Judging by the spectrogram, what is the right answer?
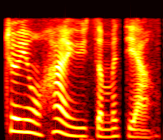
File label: in chinese, Mandarin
